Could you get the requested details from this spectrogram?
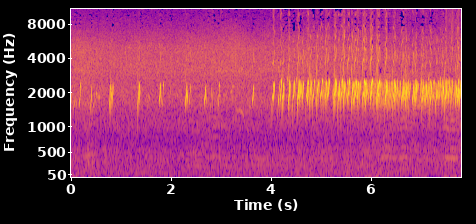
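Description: European bee-eaters give liquid, rolling 'prruip' calls, spaced at first, then several birds calling in a rapid overlapping chorus.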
